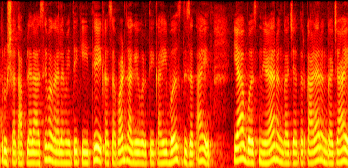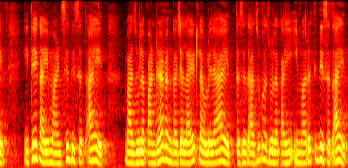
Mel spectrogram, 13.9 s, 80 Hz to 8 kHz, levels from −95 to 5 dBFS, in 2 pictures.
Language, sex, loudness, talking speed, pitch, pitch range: Marathi, female, -17 LUFS, 170 wpm, 180 Hz, 175-200 Hz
